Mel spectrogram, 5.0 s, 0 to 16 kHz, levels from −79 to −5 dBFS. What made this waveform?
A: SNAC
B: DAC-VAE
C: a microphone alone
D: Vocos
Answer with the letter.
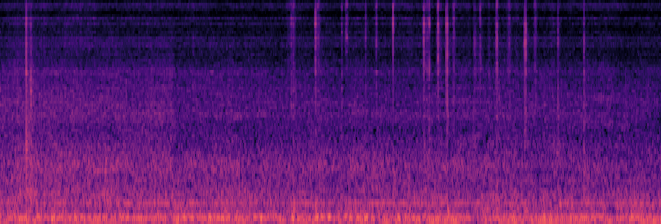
A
